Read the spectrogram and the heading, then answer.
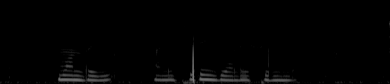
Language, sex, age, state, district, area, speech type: Santali, female, 18-30, West Bengal, Uttar Dinajpur, rural, spontaneous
